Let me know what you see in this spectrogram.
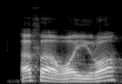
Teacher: أفغير، الف کے اوپر زبر ہے، اس کو حمزہ پڑھیں گے، غین کو موٹا کرنا ہے، یا ساکن ہے اس سے پہلے زبر ہے، یا لین ہے، اس کو کھینچنا نہیں ہے، را کے اوپر زبر ہے، را کو موٹا کرنا ہے۔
